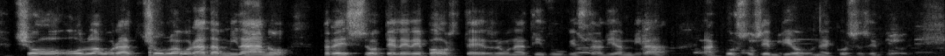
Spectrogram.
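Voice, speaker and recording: Fairly high in pitch, a man speaks at a moderate pace with very wide pitch swings. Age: 60s. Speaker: psychic and tarot reader. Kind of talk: live-stream call-in readings. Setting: live stream also on radio.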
